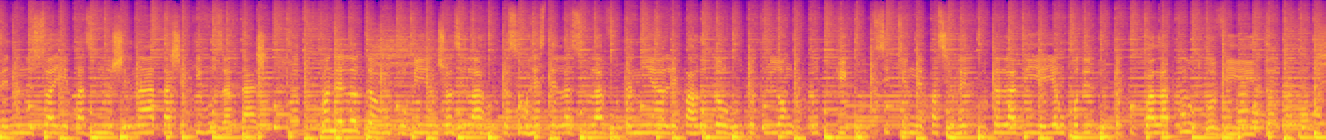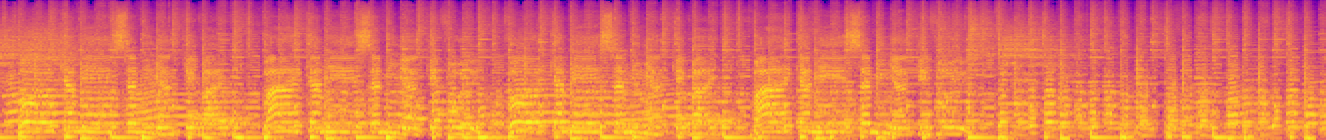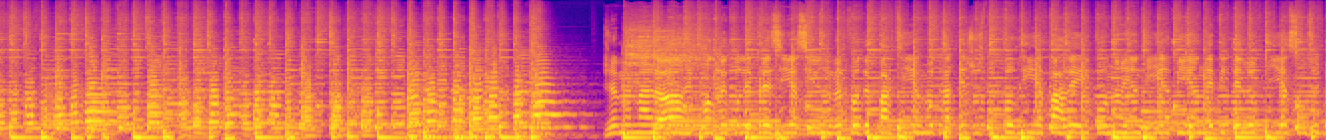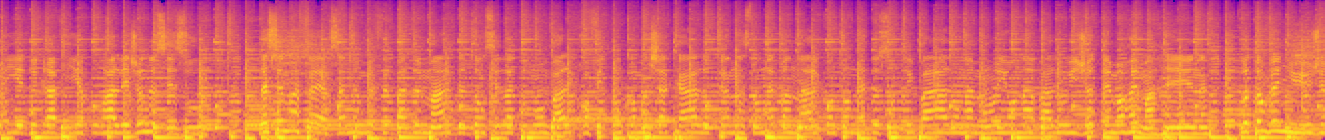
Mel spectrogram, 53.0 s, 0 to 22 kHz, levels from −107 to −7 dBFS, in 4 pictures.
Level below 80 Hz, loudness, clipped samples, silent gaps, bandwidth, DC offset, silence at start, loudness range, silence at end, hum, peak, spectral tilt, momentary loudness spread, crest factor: -24 dBFS; -14 LUFS; under 0.1%; none; over 20 kHz; under 0.1%; 0 s; 3 LU; 0 s; none; 0 dBFS; -4.5 dB/octave; 5 LU; 14 dB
